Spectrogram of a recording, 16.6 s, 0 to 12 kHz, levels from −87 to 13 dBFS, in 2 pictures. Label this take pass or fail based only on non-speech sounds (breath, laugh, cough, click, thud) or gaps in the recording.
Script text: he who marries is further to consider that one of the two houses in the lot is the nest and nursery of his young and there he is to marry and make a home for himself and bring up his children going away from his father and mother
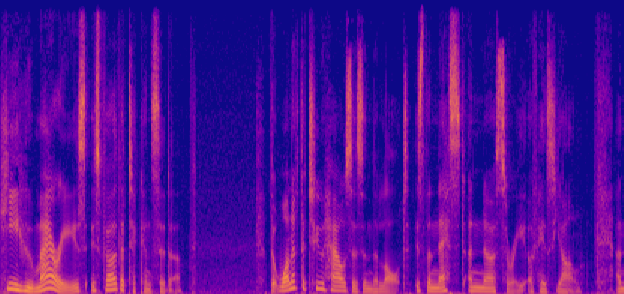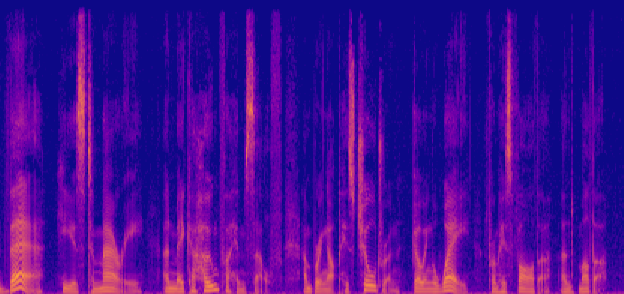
pass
